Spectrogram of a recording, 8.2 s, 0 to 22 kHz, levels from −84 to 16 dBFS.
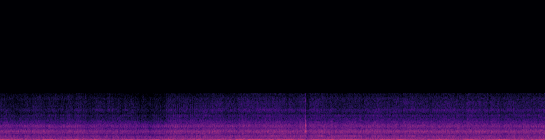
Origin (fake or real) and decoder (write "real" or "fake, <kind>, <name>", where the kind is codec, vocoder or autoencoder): real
